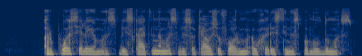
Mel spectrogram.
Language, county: Lithuanian, Vilnius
